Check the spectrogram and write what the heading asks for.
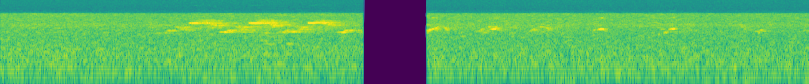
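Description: Carolina wren calling: a quick cluster of high chirps, then after a short dropout in the recording, fainter scattered chirps over a low background hiss.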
